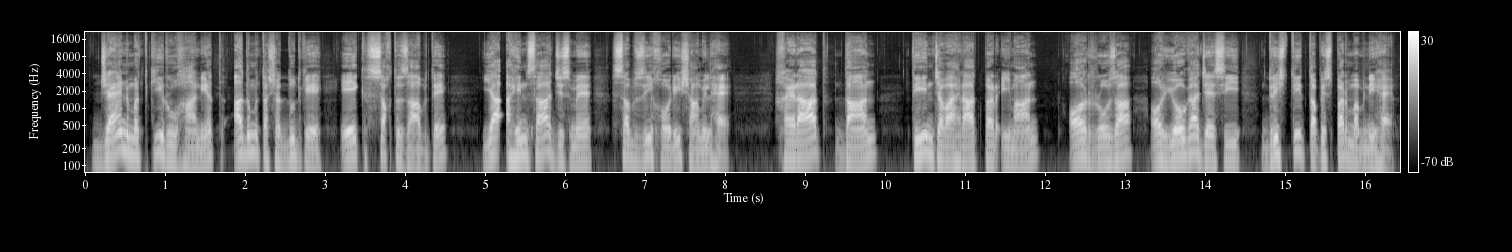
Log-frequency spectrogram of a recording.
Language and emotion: Urdu, neutral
